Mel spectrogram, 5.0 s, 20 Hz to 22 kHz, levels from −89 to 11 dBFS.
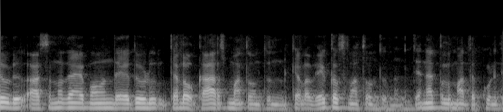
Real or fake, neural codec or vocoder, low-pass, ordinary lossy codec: fake; codec, 16 kHz, 2 kbps, FunCodec, trained on LibriTTS, 25 frames a second; 7.2 kHz; Opus, 24 kbps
